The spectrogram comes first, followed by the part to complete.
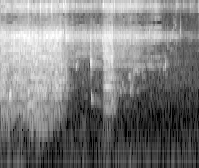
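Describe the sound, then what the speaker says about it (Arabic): Rice mixed with spices, salt and seasoning boils in a pot, giving a soft, bubbling, watery hiss that fades over a couple of seconds. "وراح أخليهم يفورون لحد ما ينشف المي"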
